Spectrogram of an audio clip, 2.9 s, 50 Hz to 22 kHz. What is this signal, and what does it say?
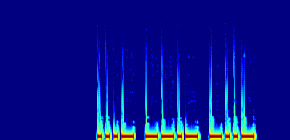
Morse code, heard as a keyed tone, about 30 wpm, 700 Hz. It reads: VQX
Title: USA Call Sign Postfixes - 3 Letters 30wpm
